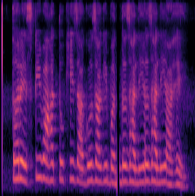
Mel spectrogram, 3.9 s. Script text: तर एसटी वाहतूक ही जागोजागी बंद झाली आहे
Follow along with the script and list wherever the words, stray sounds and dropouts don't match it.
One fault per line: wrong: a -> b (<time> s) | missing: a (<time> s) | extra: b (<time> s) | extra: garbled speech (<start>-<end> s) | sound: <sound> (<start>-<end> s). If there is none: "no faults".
sound: dropout (2.3-2.4 s)
extra: झाली (2.9 s)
